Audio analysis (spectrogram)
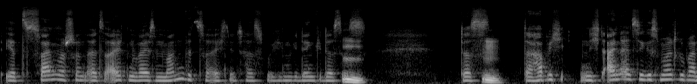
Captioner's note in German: räuspern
